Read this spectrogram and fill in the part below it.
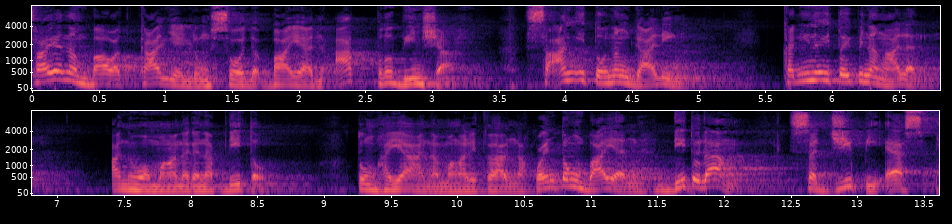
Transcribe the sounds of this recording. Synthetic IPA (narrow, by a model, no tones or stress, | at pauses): saːjɐnɐŋbaːwɐt̪̚kaljɛlʊŋso̞d̪baːjɐnɐ̰t̪̚pɾobinʃɐ̰sɐ̰ʔanɪt̪o̞nɐŋɡaːlɪŋ | kɐniːnoʔɪt̪o̞jpɪnɐŋaːlɐn | ʔɐnoɐŋmɐŋanɐɡɐnap̚d̪iːt̪o̞̰t̪ʊŋɦɐjanɐŋmɐŋalɪt̪ɛɾalnɐkwɛnt̪o̞ŋbaːjɐnd̪iːt̪o̞laŋsɐd͡ʒipiːʔɛs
